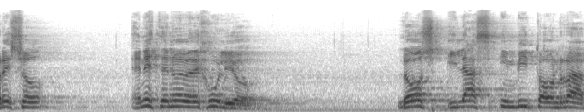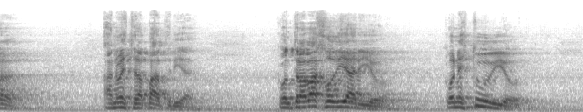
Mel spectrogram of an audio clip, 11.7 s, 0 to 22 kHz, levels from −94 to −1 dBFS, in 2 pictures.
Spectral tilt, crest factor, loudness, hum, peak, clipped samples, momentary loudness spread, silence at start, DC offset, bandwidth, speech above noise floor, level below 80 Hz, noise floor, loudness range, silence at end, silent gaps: -4 dB/octave; 20 dB; -28 LUFS; none; -10 dBFS; under 0.1%; 19 LU; 0 s; under 0.1%; 15.5 kHz; 31 dB; -60 dBFS; -59 dBFS; 2 LU; 0.35 s; none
